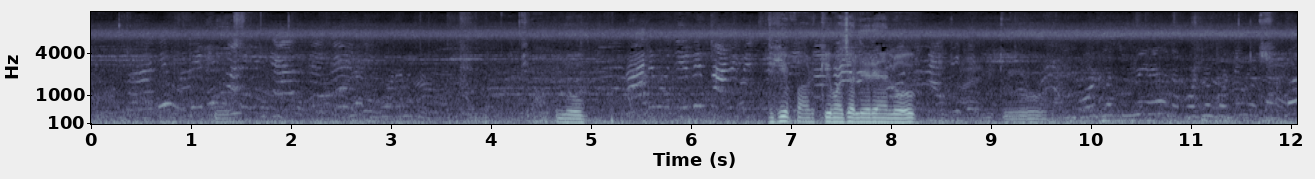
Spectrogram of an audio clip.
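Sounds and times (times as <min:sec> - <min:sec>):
distant children shouting: 0:00.0 - 0:12.0.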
